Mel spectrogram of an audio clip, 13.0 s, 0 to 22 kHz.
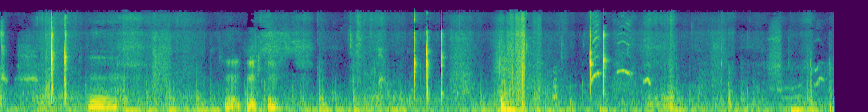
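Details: Newborn puppies, 17 days old, indoors and just beginning to move about and try to escape their enclosure; faint high squeaky whimpers come in scattered short bursts among clicks, thumps and brief human speech.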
